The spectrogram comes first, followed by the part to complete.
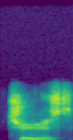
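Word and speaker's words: tschüss: bilangnya chose ya Oke chus gitu bacanya jadi ada agak eh ya penekanan gituah di bagian huruf Um lautnya jadi kita enggak bisa bacanya choose doang Tapi bilangnya choose gitu ya jadi di bagian u Um laut itu harus kentar gitu ya seperti tadi gitu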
